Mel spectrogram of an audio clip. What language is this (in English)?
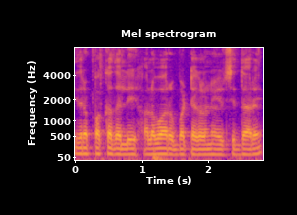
Kannada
